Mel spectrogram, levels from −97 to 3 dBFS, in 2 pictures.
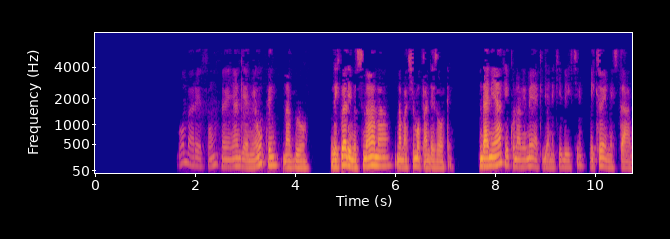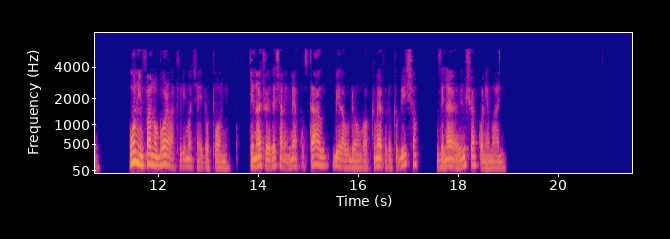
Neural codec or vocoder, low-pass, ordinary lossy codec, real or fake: none; 7.2 kHz; MP3, 24 kbps; real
